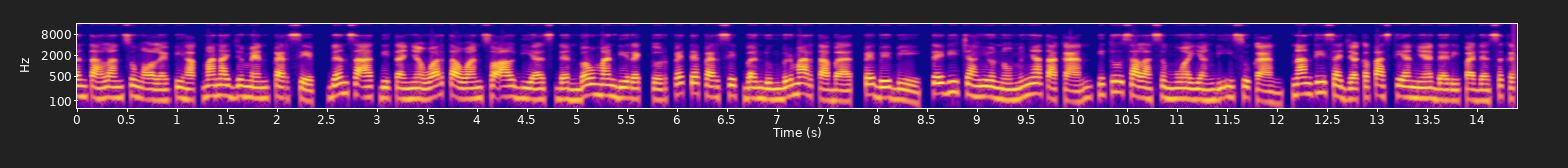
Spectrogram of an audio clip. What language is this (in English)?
Indonesian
